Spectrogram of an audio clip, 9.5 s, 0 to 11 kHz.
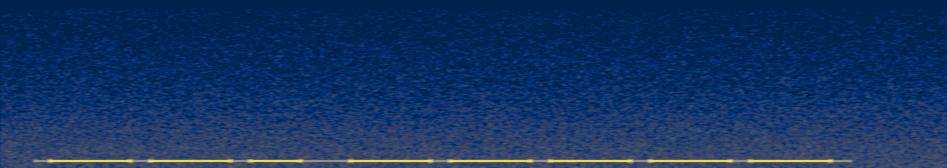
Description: Radio time signal (JJY), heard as a tone whose level steps once a second, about 490 Hz. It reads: 0 0 1 0 0 0 0 0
